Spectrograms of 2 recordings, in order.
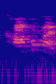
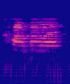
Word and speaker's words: Kamala: And at this point, if you cannot pronounce Kamla Harris, please don't say her first name. Just say EP Harris because at this point it just shows how ignorant you are. Her name is Kamla Harris.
